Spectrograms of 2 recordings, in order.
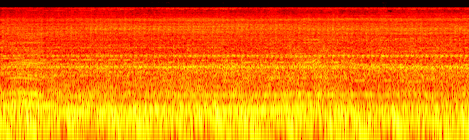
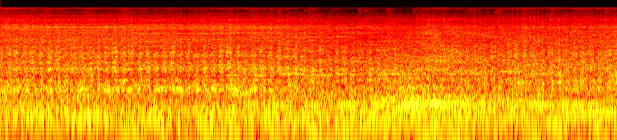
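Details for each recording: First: Honda Beat automatic scooter after crankshaft bearing replacement, fan and housing not yet fitted: even steady smooth idle, low hum, no knocking or rattle; normal idle. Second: Honda Beat automatic scooter engine running rough at idle: busy uneven clatter, fast knock about four a second deep in the crankcase; damaged crankshaft bearing, caused by earlier oil starvation, to be replaced; crankshaft bearing knock.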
